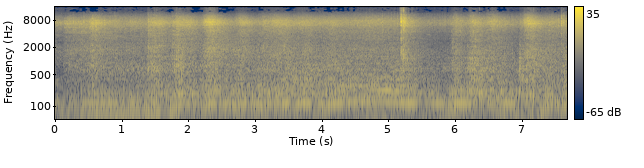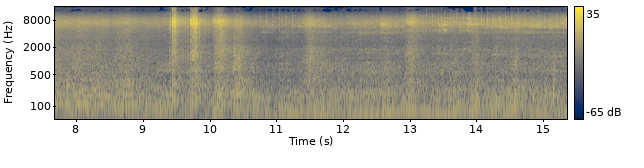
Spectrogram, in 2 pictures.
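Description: Harley-Davidson touring motorcycle V-twin engines running at low speed, a steady low rumble as the bikes idle and pull away together, with a few short sharp clicks about five and ten seconds in.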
